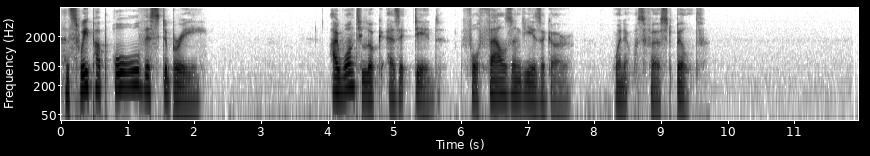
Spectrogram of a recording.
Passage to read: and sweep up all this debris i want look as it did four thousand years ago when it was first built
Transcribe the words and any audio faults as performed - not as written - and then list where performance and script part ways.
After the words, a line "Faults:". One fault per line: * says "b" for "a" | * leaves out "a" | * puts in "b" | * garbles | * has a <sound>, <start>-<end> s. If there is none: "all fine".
and sweep up all this debris i want look as it did four thousand years ago when it was first built
Faults:
all fine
